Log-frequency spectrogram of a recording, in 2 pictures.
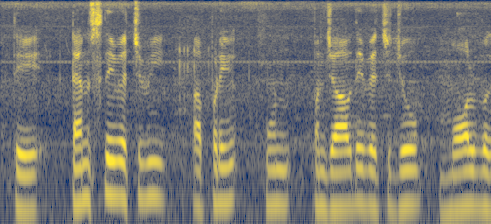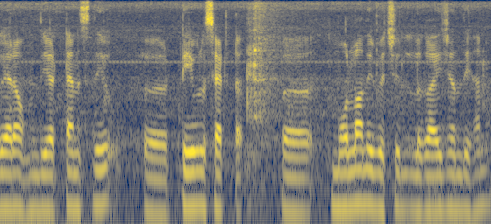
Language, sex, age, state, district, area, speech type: Punjabi, male, 30-45, Punjab, Bathinda, rural, spontaneous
